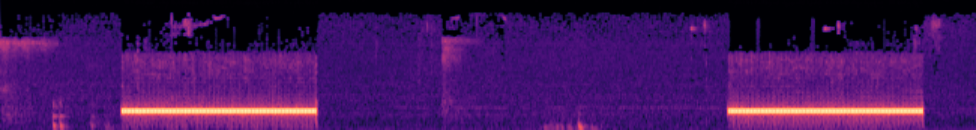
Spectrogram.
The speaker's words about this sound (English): We calling the guy back? Yeah, I'm calling him back.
